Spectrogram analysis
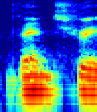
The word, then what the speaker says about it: Ventre: Ventre, am I pronouncing it right, Jim? Ventry, yes.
